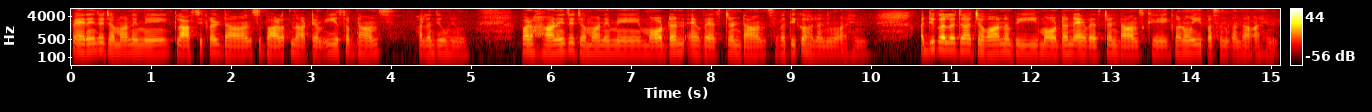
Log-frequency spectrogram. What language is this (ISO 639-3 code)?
snd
